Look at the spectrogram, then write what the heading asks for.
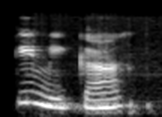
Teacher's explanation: Química tiene la mayor fuerza de voz en la antepenúltima sílaba, qui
